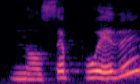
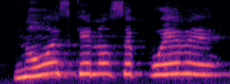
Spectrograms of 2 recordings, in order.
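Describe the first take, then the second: First: "No se puede" as a low question rising at the end; questioning echo. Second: High-pitched protest, as if making excuses; protesting objection. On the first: God answering the believer's excuse, low questioning echo. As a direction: turn "puede" upward into a mild challenge. God's questioning reply to the objection. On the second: Believer telling God it cannot be done, high protesting objection. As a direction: push back in a raised pitch. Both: Retold or imitated.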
